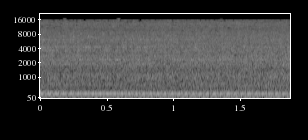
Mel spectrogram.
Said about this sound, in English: The 1957 Buick turns over.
